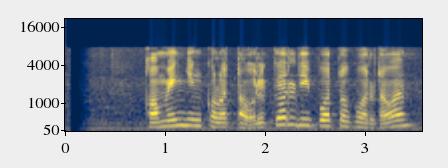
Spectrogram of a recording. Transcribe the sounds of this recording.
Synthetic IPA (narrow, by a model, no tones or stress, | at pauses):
kɔmɛŋd͡ʒəŋkɔlot̪auɾəkərdipɔt̪ɔkəwart̪awan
